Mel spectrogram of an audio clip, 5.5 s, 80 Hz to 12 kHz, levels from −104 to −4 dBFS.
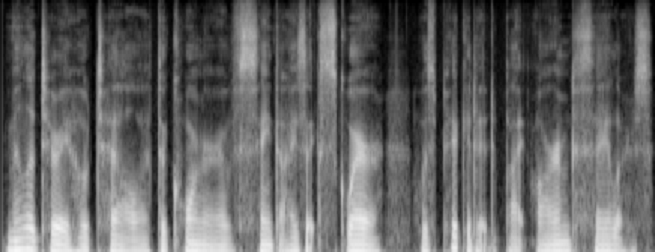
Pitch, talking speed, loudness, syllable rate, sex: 100 Hz, 165 wpm, -18 LUFS, 5.1 syllables/s, male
